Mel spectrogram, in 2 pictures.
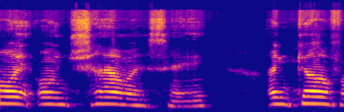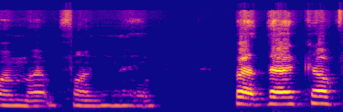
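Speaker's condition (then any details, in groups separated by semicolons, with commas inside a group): Motor neurone disease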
